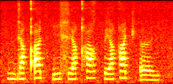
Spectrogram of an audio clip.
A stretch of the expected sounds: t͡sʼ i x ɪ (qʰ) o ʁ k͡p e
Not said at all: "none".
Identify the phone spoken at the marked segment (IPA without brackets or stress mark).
qʰ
